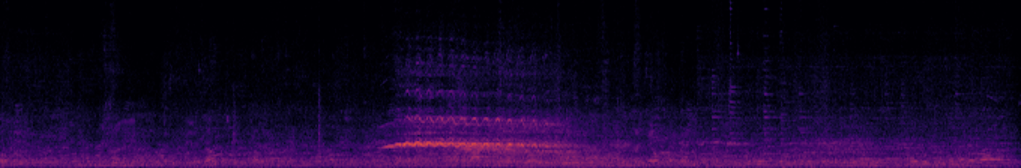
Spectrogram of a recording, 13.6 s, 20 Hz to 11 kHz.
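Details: Paul van 't Clerckshof, a stallion at the 2018 stallion inspection, gives a loud, shrill whinny of about two seconds, wavering then trailing off, amid steady crowd chatter and voices in a hall.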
